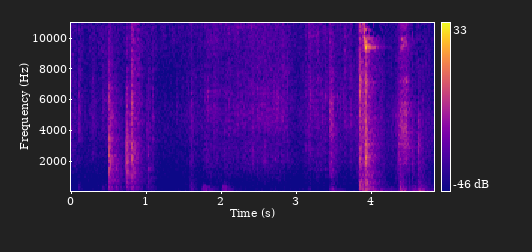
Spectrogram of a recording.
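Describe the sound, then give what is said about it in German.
A door being pushed shut: several scattered knocks and wooden clunks build to one louder bang near the end, followed by a few softer rattles. “hier musst du erstmal noch die Tür zumachen.”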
